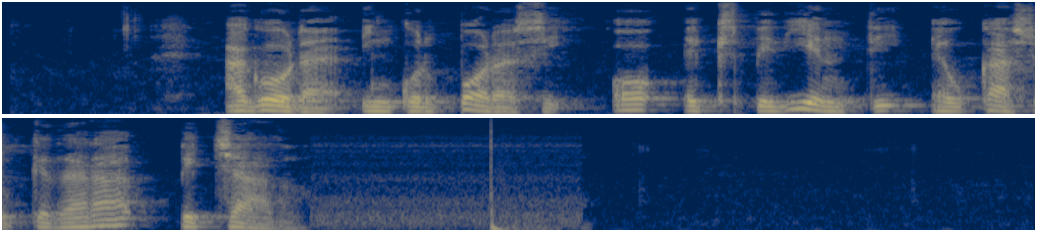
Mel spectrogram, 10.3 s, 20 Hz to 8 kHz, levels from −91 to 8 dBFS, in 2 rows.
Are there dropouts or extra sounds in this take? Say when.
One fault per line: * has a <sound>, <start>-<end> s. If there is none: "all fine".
* has a thud, 7.6-8.0 s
